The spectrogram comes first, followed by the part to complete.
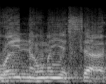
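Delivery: ordinary talk, nothing marked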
